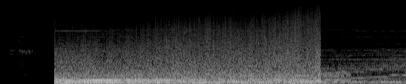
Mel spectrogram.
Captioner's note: engine rumble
